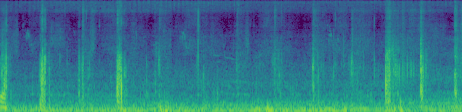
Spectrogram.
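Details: Footsteps crunch outdoors, with traffic rumble and a few brief words of speech.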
